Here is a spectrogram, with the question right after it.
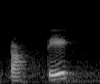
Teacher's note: gugus yang konsonan keduanya berupa konsonan getar R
